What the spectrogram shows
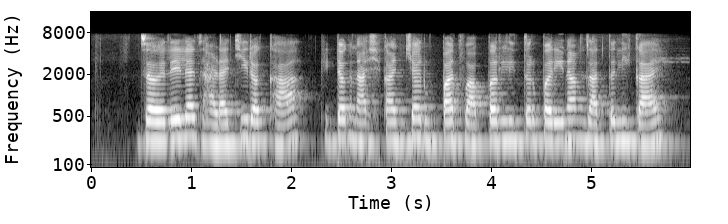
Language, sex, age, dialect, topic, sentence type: Marathi, female, 18-24, Southern Konkan, agriculture, question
